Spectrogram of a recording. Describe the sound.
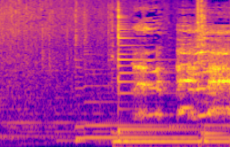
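A rooster crows in a village on a morning after rain, the call rising in brightness and holding a strained, raspy tone before trailing off, fairly faint and heard alone without any voices.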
